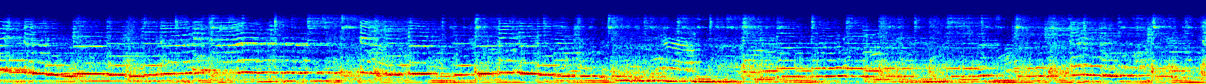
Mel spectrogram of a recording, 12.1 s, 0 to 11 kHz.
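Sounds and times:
bass notes: 0.0s - 12.0s
drum kit: 0.0s - 12.0s
electric guitar lead: 0.0s - 12.0s.

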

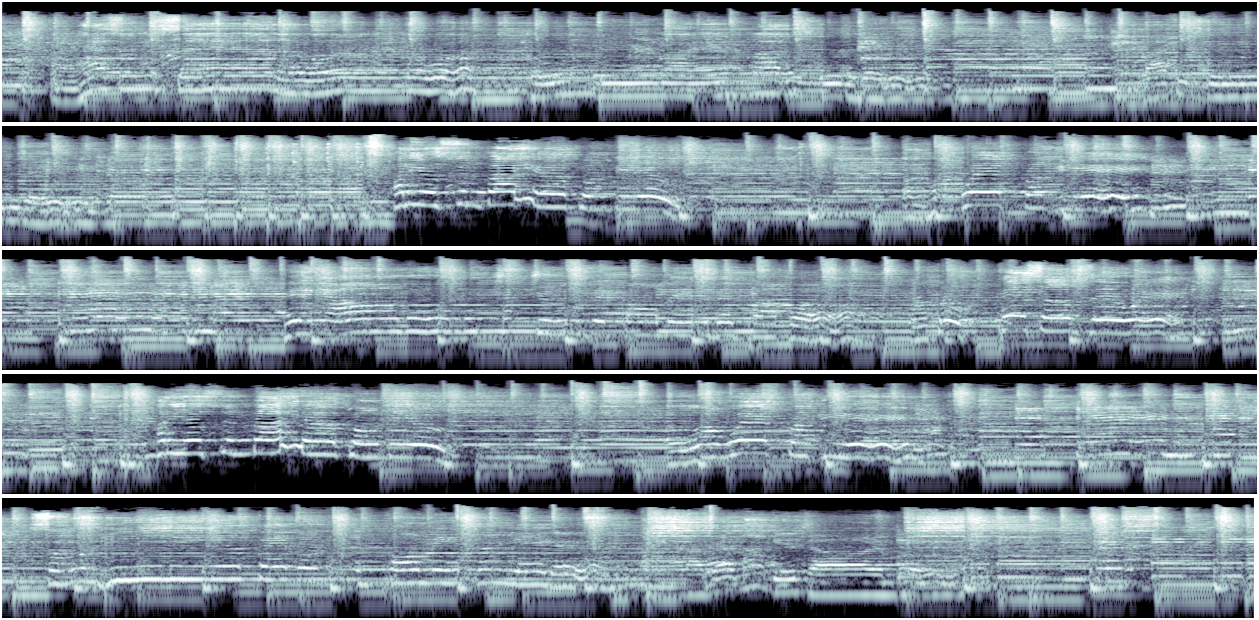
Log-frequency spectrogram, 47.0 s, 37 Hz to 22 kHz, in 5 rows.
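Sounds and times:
bending melody line: 0.0s - 12.7s, 13.4s - 29.6s, 31.1s - 47.0s
electric bass: 0.0s - 29.6s, 30.9s - 47.0s
acoustic and electric guitars: 0.0s - 47.0s
drum kit: 0.0s - 47.0s.

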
